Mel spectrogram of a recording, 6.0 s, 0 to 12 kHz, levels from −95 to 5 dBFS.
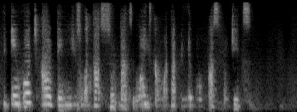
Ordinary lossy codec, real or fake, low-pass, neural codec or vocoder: none; fake; 10.8 kHz; codec, 44.1 kHz, 0.9 kbps, DAC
